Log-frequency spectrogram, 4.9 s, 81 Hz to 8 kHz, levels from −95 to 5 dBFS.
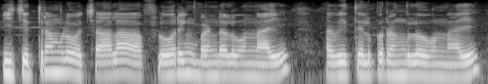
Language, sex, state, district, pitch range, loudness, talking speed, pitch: Telugu, male, Telangana, Mahabubabad, 125-140 Hz, -14 LUFS, 120 wpm, 130 Hz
